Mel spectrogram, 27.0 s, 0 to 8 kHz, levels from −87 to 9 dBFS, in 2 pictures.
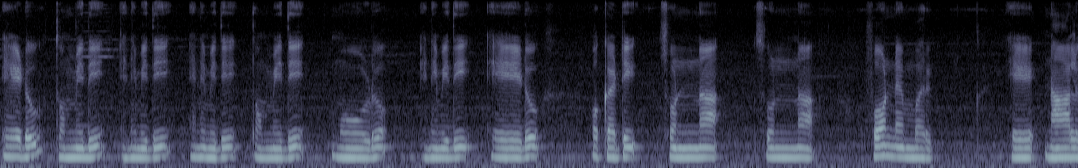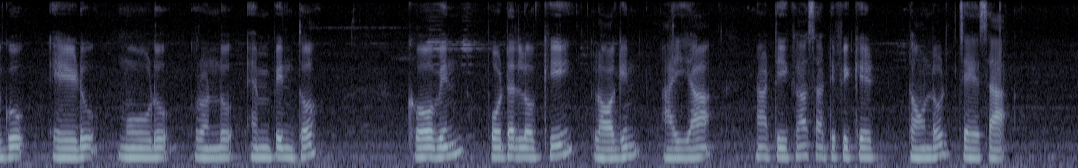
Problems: constant background noise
